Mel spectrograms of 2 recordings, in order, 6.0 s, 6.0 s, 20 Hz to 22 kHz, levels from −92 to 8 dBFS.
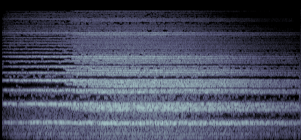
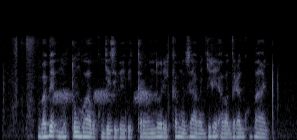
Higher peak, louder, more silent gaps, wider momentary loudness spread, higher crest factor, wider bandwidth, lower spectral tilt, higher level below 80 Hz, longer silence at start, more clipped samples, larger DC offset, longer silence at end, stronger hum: first, -4 dBFS vs -14 dBFS; first, -18 LUFS vs -33 LUFS; neither; first, 15 LU vs 9 LU; about the same, 16 dB vs 20 dB; first, 16 kHz vs 7.6 kHz; second, 0 dB/octave vs -8 dB/octave; first, -56 dBFS vs -64 dBFS; second, 0.05 s vs 0.3 s; neither; neither; second, 0 s vs 0.6 s; neither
